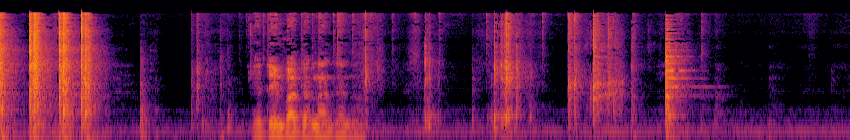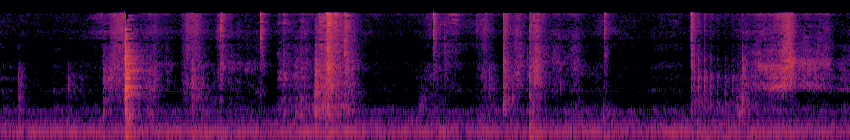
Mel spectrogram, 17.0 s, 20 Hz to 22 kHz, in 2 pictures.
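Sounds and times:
kitchen utensils clinking: 4.9s - 7.3s.

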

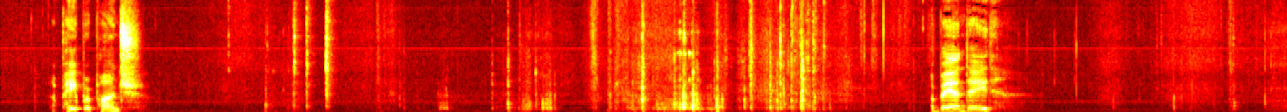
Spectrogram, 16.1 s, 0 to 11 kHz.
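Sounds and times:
small objects rattling and rustling: 7.6s - 10.5s.

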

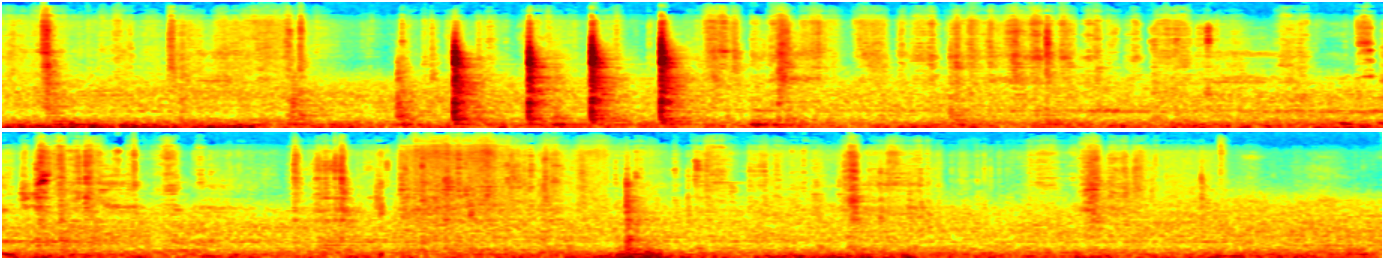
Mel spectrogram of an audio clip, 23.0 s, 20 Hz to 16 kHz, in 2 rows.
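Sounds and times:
metal grill parts rattling: 3.2s - 10.9s, 11.8s - 21.0s.

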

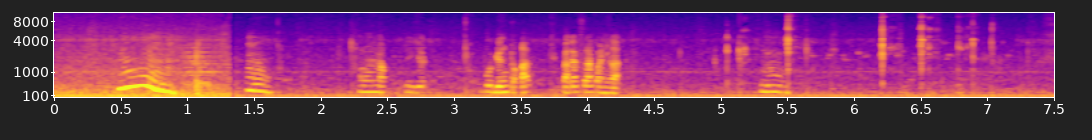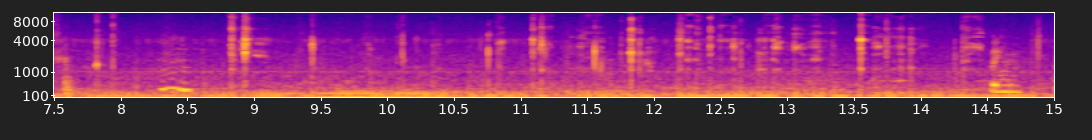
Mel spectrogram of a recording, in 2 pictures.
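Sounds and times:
steady low hum: 0.0s - 15.0s
chewing and mouth sounds: 4.6s - 8.1s, 8.7s - 15.0s.

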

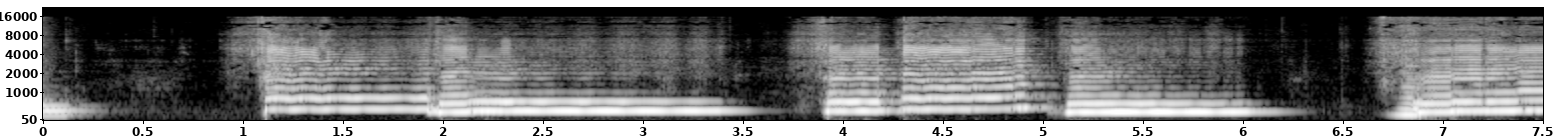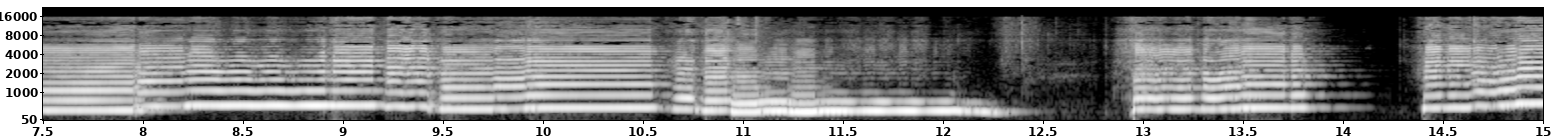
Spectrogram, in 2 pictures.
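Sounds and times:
tenor saxophone long notes: 0.0s - 15.0s
breath pauses: 0.3s - 0.8s, 12.4s - 12.9s.

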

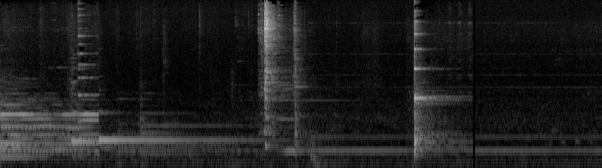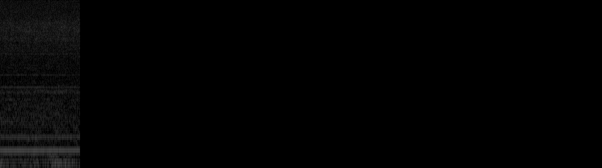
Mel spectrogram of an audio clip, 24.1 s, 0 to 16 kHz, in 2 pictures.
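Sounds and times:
sparse instrumental notes ringing: 0.0s - 12.9s
quiet held tone: 0.9s - 13.6s.

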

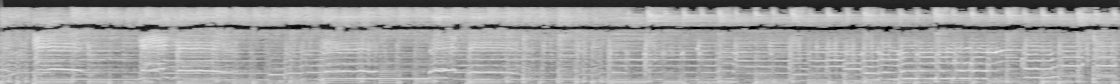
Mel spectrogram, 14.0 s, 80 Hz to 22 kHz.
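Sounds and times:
bending lead guitar notes: 0.0s - 14.0s
rock band playing live: 0.0s - 14.0s.

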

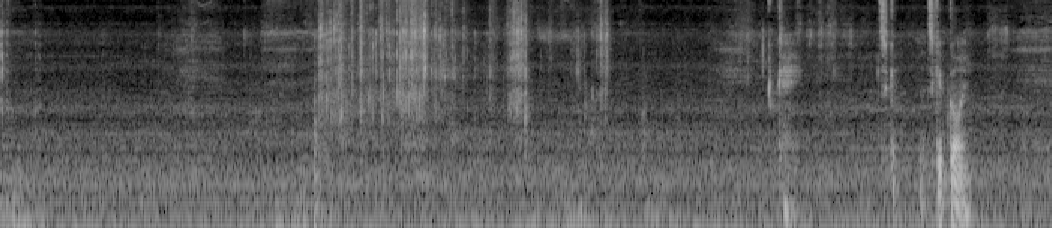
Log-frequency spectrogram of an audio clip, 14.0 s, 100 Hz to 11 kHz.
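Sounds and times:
cards and plastic sleeves rustling: 4.2s - 8.2s, 9.9s - 11.5s.

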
